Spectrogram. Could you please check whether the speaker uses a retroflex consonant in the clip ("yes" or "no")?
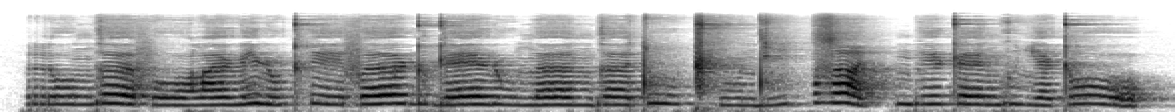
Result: yes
